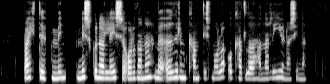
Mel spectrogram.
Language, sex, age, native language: Icelandic, female, 20-29, Icelandic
